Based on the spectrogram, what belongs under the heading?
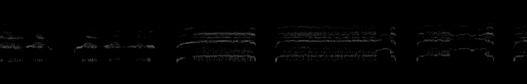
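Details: Peregrine falcons in Karlsruhe, recorded 30 May 2010 at 6:56: a run of harsh, nasal, strongly ringing calls. Short notes come first, then two longer drawn-out wails of about a second each, separated by brief pauses.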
